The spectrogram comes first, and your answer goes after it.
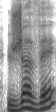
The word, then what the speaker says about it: j'avais: Okay, so j'avais, final S not pronounced.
